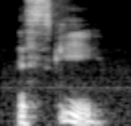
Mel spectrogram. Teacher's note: in Spanish they don't like this SK consonant cluster in the onset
